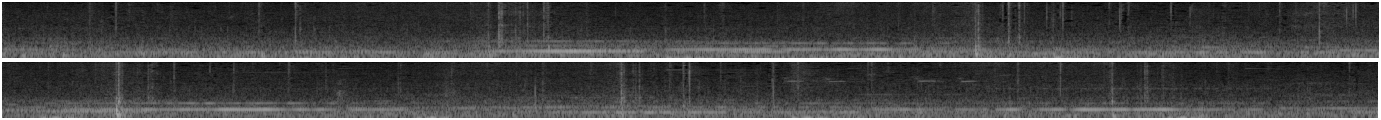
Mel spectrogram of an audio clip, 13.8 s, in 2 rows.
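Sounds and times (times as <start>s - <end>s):
brief faint sustained tones: 0.0s - 13.7s
burning firewood crackling and popping: 0.0s - 13.7s
dense steady rustling rain: 0.0s - 13.7s
soup bubbling: 0.6s - 13.7s.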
